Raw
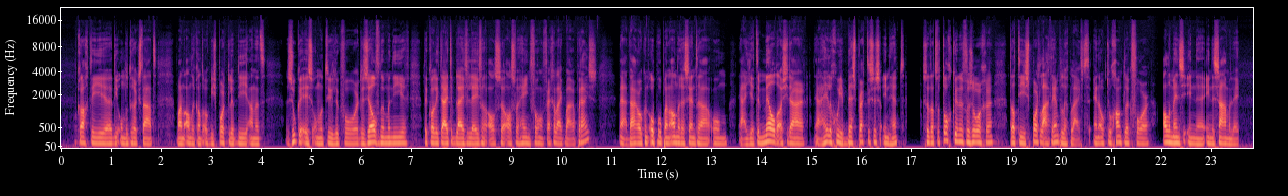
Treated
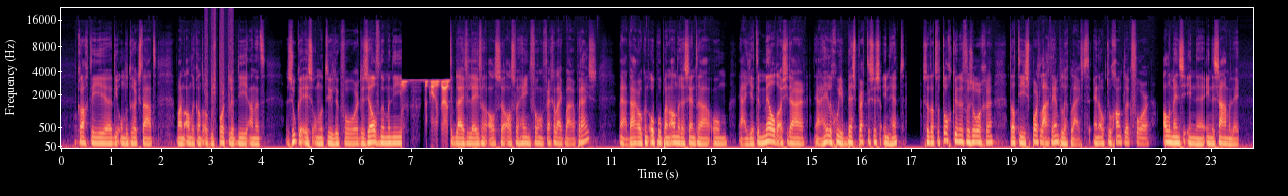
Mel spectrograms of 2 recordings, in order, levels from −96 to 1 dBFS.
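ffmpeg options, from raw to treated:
-filter_complex "[0:a]asplit=3[a][b][c];[a]afade=t=out:st=2.86:d=0.02[d];[b]acrusher=bits=6:dc=4:mix=0:aa=0.000001,afade=t=in:st=2.86:d=0.02,afade=t=out:st=3.44:d=0.02[e];[c]afade=t=in:st=3.44:d=0.02[f];[d][e][f]amix=inputs=3:normalize=0,asettb=1/sr,asplit=3[g][h][i];[g]atrim=end=6.814[j];[h]atrim=start=6.81:end=7.79,asetpts=PTS-STARTPTS,afade=t=in:d=0.004:c=qsin,afade=t=out:st=0.976:d=0.004:c=qsin,lowpass=f=2.6k:t=q:w=0.5098,lowpass=f=2.6k:t=q:w=0.6013,lowpass=f=2.6k:t=q:w=0.9,lowpass=f=2.6k:t=q:w=2.563,afreqshift=-3100[k];[i]atrim=start=7.786[l];[j][k]acrossfade=d=0.004:c1=hsin:c2=qsin[m];[m][l]acrossfade=d=0.004:c1=qsin:c2=hsin,asettb=1/sr,asplit=3[n][o][p];[n]atrim=end=21.074[q];[o]atrim=start=21.07:end=22.09,asetpts=PTS-STARTPTS,afade=t=in:d=0.004:c=qsin,afade=t=out:st=1.016:d=0.004:c=qsin,highpass=f=150:w=0.5412,highpass=f=150:w=1.3066[r];[p]atrim=start=22.086[s];[q][r]acrossfade=d=0.004:c1=hsin:c2=qsin[t];[t][s]acrossfade=d=0.004:c1=qsin:c2=hsin,lowshelf=f=260:g=11,volume=1.5dB"

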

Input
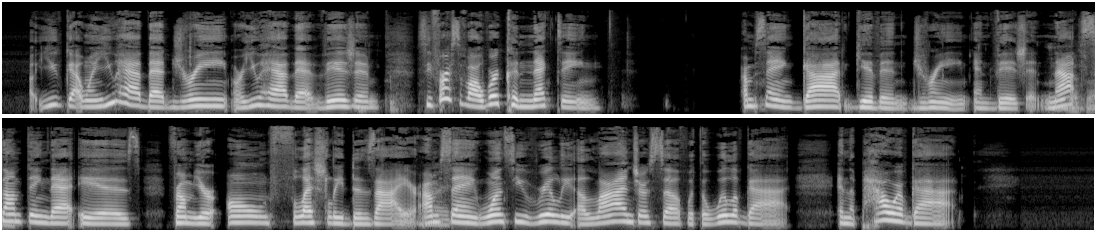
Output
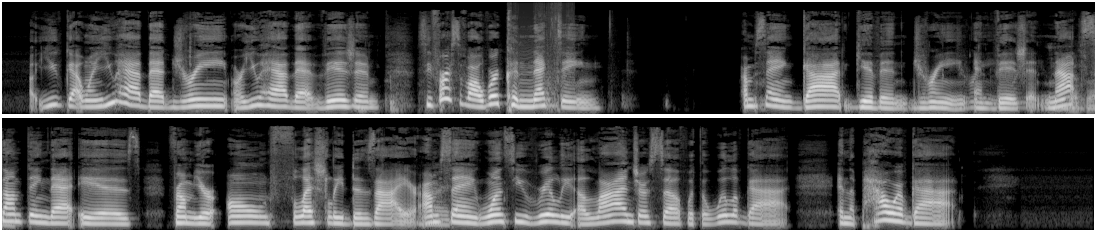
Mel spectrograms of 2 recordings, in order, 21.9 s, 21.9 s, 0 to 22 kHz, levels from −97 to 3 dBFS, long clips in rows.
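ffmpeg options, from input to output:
-filter_complex "[0:a]asettb=1/sr,asplit=3[a][b][c];[a]atrim=end=5.054[d];[b]atrim=start=5.05:end=5.73,asetpts=PTS-STARTPTS,afade=t=in:d=0.004:c=qsin,afade=t=out:st=0.676:d=0.004:c=qsin,aeval=exprs='val(0)+0.5*0.0316*sgn(val(0))':c=same[e];[c]atrim=start=5.726[f];[d][e]acrossfade=d=0.004:c1=hsin:c2=qsin[g];[g][f]acrossfade=d=0.004:c1=qsin:c2=hsin,asplit=2[h][i];[i]afade=t=in:st=8.97:d=0.01,afade=t=out:st=9.63:d=0.01,aecho=0:1:410|820|1230:0.149624|0.0523682|0.0183289[j];[h][j]amix=inputs=2:normalize=0,asplit=3[k][l][m];[k]atrim=end=17.922[n];[l]atrim=start=17.918:end=18.432,asetpts=PTS-STARTPTS,volume=-3.5dB[o];[m]atrim=start=18.428[p];[n][o]acrossfade=d=0.004:c1=hsin:c2=hsin[q];[q][p]acrossfade=d=0.004:c1=hsin:c2=hsin,highpass=89,highshelf=f=2.6k:g=-9,volume=1.5dB"

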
